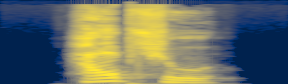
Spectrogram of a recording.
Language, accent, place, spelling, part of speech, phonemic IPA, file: German, Germany, Berlin, Halbschuh, noun, /ˈhalpˌʃuː/, De-Halbschuh.ogg
- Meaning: low shoe, loafer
